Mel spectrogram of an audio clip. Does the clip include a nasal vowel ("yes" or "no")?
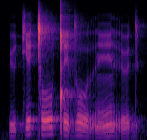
yes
